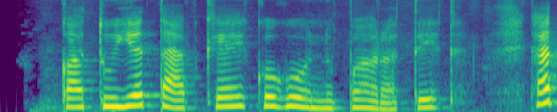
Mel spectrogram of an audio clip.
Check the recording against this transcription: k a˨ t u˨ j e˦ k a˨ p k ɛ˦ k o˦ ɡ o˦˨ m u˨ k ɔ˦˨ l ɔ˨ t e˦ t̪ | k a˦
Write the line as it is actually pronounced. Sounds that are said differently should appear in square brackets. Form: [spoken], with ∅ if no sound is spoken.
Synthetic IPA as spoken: k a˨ t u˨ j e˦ [t] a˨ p k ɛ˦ k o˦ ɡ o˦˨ [n] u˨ [p] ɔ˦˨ [ɾ] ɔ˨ t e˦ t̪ | k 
